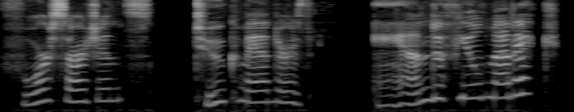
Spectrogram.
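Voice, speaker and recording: Lady doing a bewildered young guy in a story, stammery, voice jumping up high, dry sound. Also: lively intonation, no echo. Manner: halting, stammering, flustered. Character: bewildered, shy, self-doubting young man.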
